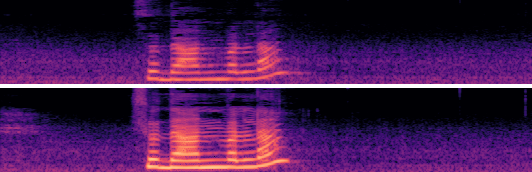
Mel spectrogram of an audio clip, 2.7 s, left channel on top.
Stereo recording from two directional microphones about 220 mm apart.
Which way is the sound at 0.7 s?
55° right (ahead or behind).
